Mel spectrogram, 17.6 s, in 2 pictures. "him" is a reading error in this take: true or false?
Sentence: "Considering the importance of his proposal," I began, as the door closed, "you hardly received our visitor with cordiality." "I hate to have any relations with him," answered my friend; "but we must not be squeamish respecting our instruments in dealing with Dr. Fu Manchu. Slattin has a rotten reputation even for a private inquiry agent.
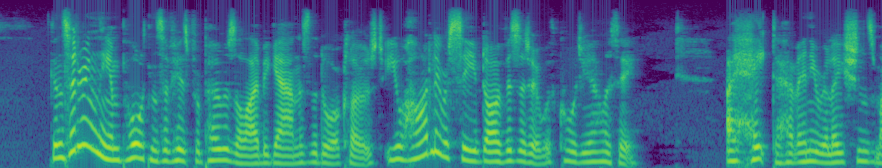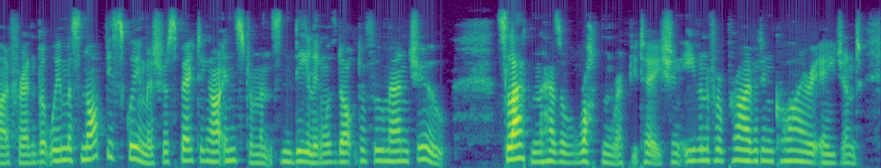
true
